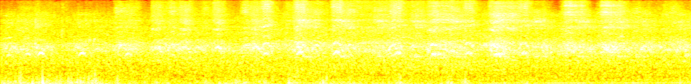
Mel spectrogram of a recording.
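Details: Communal gathering of many crows at Davis, California, heard as a dense chorus of rough, overlapping caws with scattered louder calls, over a low rumble.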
